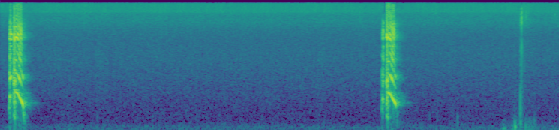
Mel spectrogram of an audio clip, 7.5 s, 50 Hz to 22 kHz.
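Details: Newborn baby, 20 hours old, hiccuping: two sharp, brief catches about five seconds apart, each with a small squeaky gasp, in a quiet room.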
